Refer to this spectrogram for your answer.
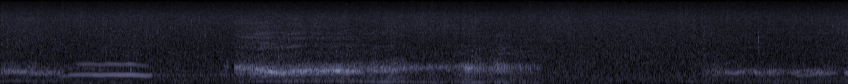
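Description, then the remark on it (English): Seals call out with harsh, guttural screams: a wavering moan first, then a loud, raspy roar lasting a couple of seconds, followed by a softer drawn-out cry. No talking. “They make like purring noises, and they like have guttural screams at each other.”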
